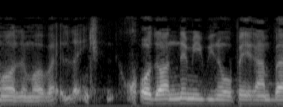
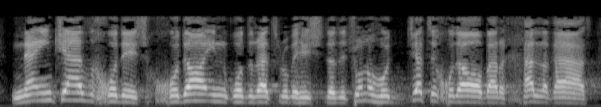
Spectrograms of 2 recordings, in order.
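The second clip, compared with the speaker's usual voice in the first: rising, louder insistence on مثل خدا; firm declaration; 6 semitones higher, 9 dB louder than usual. Retold or imitated. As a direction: declare it with growing force. Cleric's bold answer to Wahhabi. (اعلام قاطع و پرشور)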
